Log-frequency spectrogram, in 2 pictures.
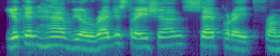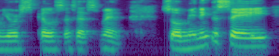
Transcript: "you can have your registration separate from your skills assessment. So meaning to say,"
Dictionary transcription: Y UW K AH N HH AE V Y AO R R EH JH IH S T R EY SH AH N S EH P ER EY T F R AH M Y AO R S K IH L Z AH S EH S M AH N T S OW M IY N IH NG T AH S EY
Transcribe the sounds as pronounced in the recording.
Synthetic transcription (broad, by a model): Y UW K AH N HH AE V Y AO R R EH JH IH S T R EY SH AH N S EH P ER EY T F R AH M Y AO R S K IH L S AH S EH S M AH N T S OW M IY N IH NG T AH S EY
